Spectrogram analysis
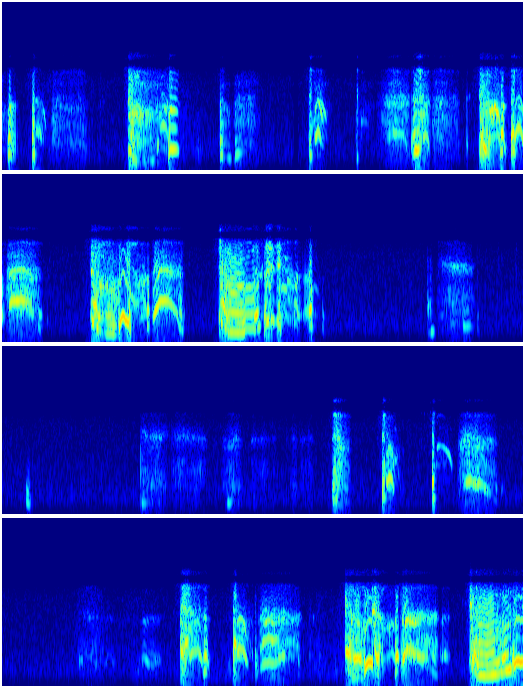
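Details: Adult coughing non-stop: repeated, irregular, harsh cough bursts continuing throughout with short pauses, a persistent cough.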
